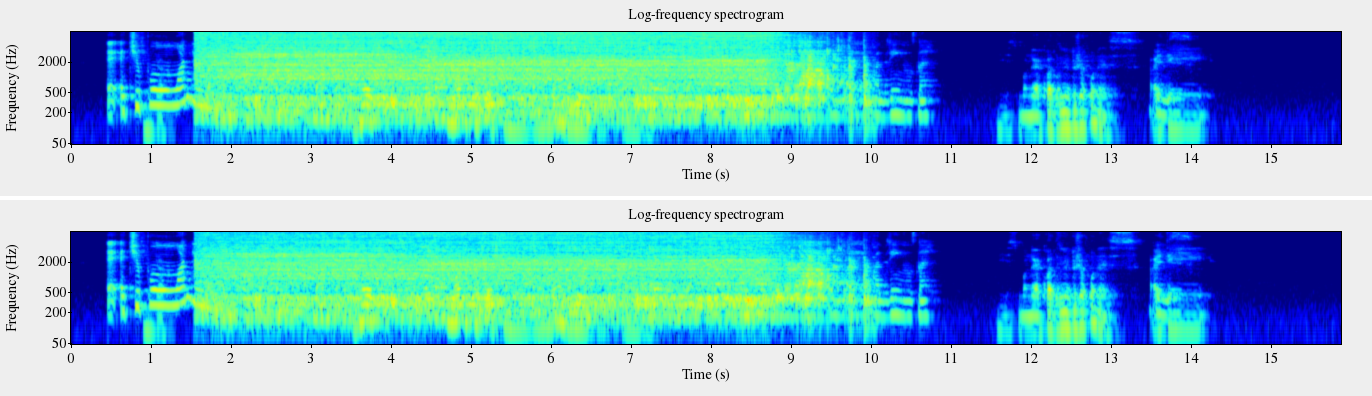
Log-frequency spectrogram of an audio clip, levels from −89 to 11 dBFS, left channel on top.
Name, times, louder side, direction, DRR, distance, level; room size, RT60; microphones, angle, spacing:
voice 1, 0.4-2.4 7.2-10.8 13.5-13.9, right 1 dB, 15° right, 4 dB, 2.5 m, -38 dB
Water tap faucet, 1.5-10.1, left 2 dB, 25° left, 2.4 m, -26 dB
voice 2, 3.5-7.3 11.6-14.2, right 1 dB, 30° right, -2 dB, 2.5 m, -38 dB
22.0 x 14.0 x 2.9 m, 0.32 s
head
